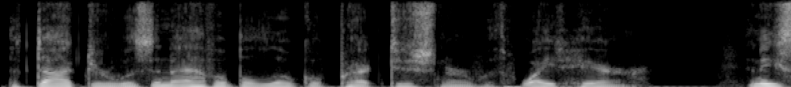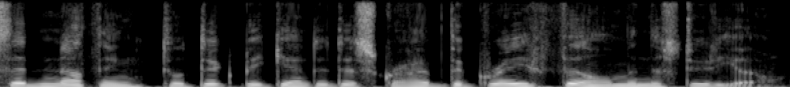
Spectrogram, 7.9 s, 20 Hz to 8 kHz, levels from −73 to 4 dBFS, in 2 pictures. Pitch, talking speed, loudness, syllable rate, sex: 130 Hz, 190 wpm, -18 LUFS, 5.2 syllables/s, male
